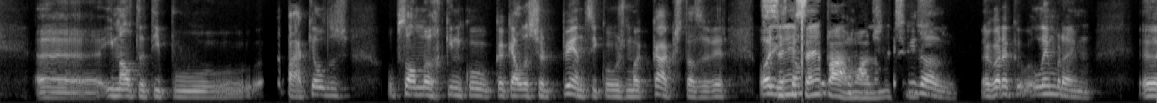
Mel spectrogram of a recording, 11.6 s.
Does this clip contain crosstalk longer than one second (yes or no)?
yes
